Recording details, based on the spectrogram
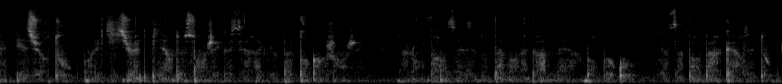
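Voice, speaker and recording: A whisper at a moderate pace. Background noise is noticeable. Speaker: ASMR reader. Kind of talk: whispered book reading (ASMR). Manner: whispered.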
